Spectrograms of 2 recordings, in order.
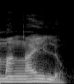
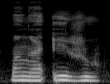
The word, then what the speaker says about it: Mangairu: Mangairu ama Mangailo? Mangairu. Iru. Yeah. Unajua sisi tunakuanga na hiyo chida ya matamshi ya R na R.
